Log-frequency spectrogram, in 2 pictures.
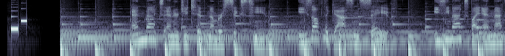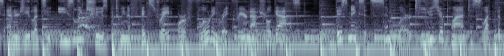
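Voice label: English Canadian M Commercial, accent of canada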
